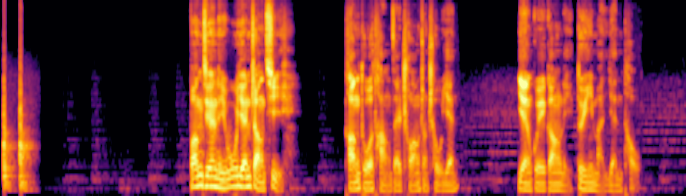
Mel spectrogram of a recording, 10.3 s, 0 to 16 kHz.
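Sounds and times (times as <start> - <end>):
heavy resonant knocking on a door: 0.0 - 0.6
speech: 2.9 - 4.4, 5.2 - 7.0, 7.8 - 9.7.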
